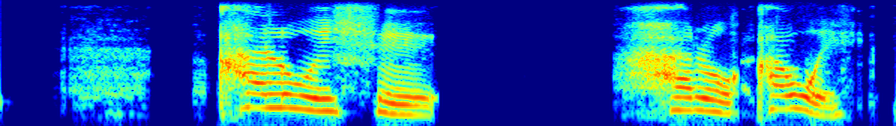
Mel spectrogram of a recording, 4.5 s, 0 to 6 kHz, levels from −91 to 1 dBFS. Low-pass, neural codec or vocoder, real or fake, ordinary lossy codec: 5.4 kHz; none; real; Opus, 24 kbps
